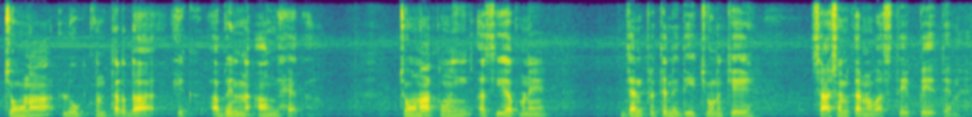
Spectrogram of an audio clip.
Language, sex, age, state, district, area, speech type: Punjabi, male, 45-60, Punjab, Rupnagar, rural, spontaneous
